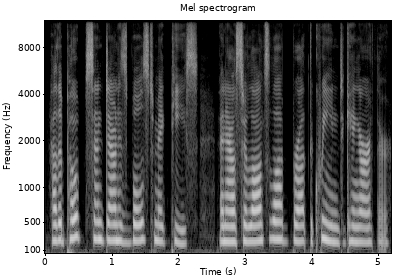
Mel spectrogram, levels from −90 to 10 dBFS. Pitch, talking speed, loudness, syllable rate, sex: 225 Hz, 230 wpm, -16 LUFS, 5.1 syllables/s, female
